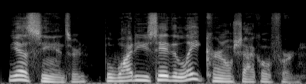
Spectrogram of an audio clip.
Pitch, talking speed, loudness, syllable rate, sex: 150 Hz, 235 wpm, -16 LUFS, 6.6 syllables/s, male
